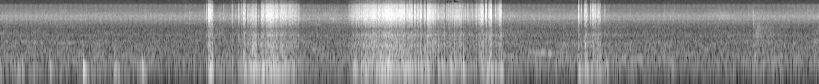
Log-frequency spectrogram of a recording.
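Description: Handheld microphone handling noise: a few light taps, then several rustling, scraping bursts, the longest about a second and a half.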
